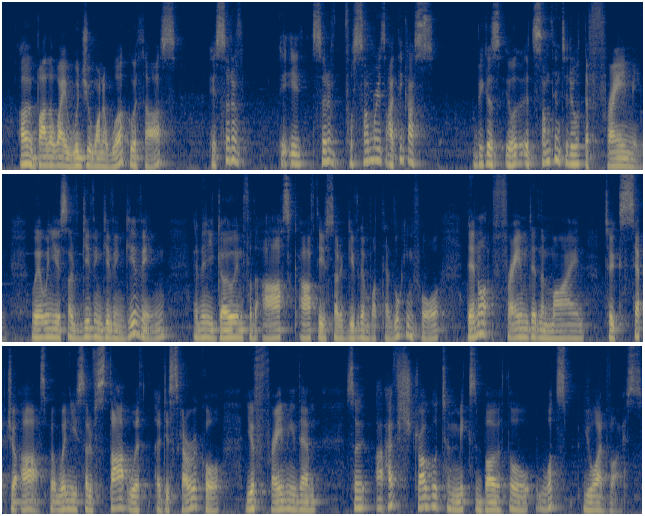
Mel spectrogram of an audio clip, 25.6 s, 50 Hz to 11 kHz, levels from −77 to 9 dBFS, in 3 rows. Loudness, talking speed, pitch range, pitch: -21 LUFS, 210 wpm, 105-135 Hz, 110 Hz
